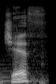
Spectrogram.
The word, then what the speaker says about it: GIF: creator says photop but apparently the creator of the gif says it like jiff so take that any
